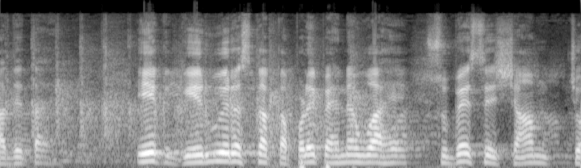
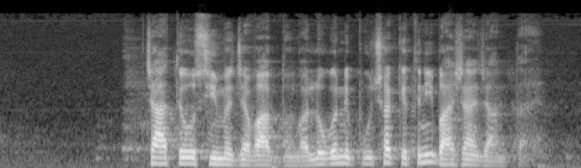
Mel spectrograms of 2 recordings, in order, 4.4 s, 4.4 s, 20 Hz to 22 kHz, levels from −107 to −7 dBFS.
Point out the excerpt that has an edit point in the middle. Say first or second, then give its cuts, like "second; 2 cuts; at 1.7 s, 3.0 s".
first; 1 cut; at 3.2 s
